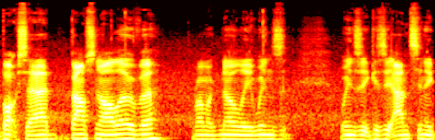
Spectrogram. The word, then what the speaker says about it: Romagnoli: Morgan Gibbs-White on Roman Ogli. Romagnoli, rather. Been pronouncing his name wrong all game.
